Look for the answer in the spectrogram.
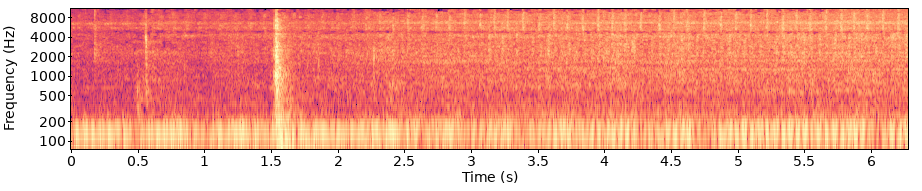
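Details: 1997 Toyota Corolla with a hard-starting complaint, just after a cold start: deep, slow, steady rumble with no rise in speed; the idle sits too low.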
